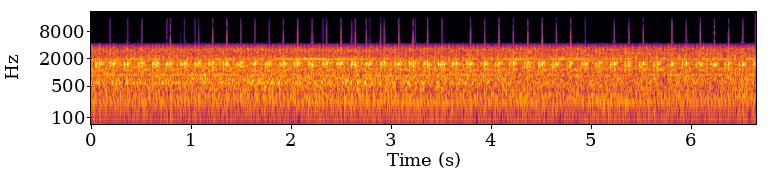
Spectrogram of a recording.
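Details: Lada Kalina 1.4 16-valve engine at idle: sharp regular tick-knock about two per second over the engine; internal knock, cause not determined.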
